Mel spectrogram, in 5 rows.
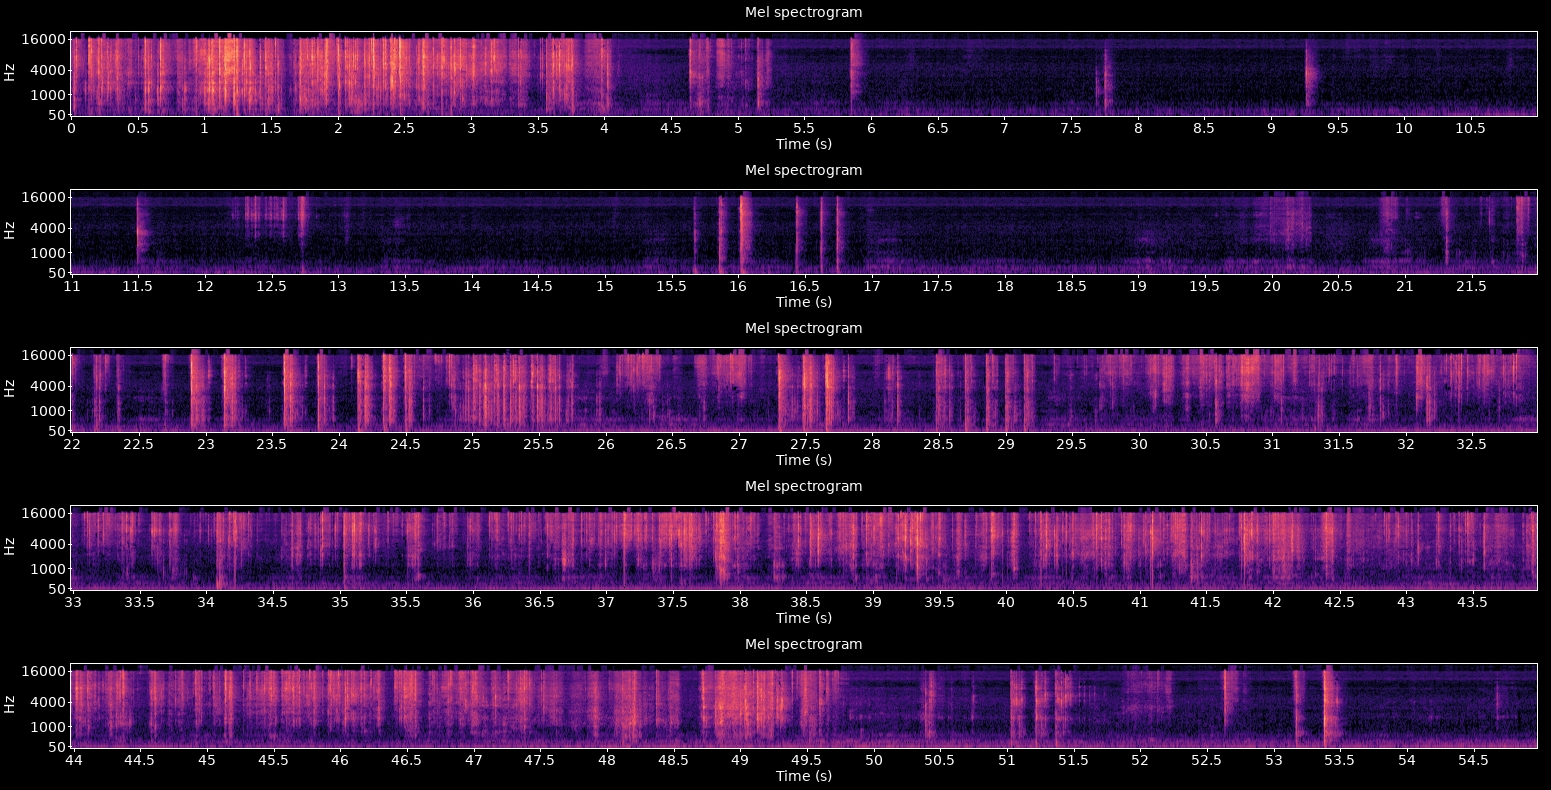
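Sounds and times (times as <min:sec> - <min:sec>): plastic packaging crinkling and tearing: 0:00.0 - 0:04.1, 0:29.6 - 0:49.8.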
